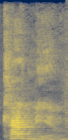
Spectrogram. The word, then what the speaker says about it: cadmium: Cadmium. Cadmium. I never pronounced that.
